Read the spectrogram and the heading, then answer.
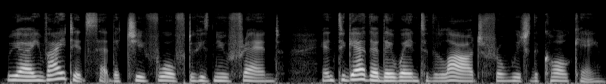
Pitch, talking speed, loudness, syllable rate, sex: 170 Hz, 230 wpm, -19 LUFS, 5.2 syllables/s, female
